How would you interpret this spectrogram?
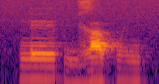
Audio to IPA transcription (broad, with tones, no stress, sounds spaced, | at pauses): n eː˦ p i˨ ɣ a˦ kʷ i˦ ŋ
